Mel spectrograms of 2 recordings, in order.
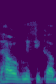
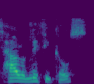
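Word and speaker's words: ἱερογλυφικός: hieroglyphics from Greek hieroglyphicos so I think I said hieroglyphica but it's hieroglyphicos um of Egyptian writing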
